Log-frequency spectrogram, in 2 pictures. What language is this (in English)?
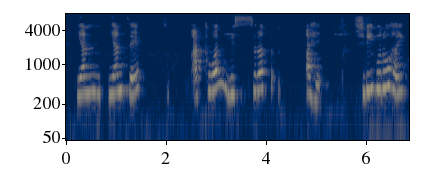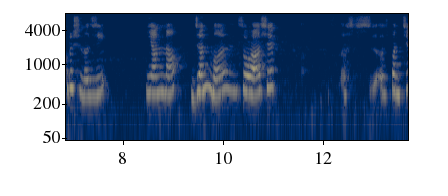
Marathi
